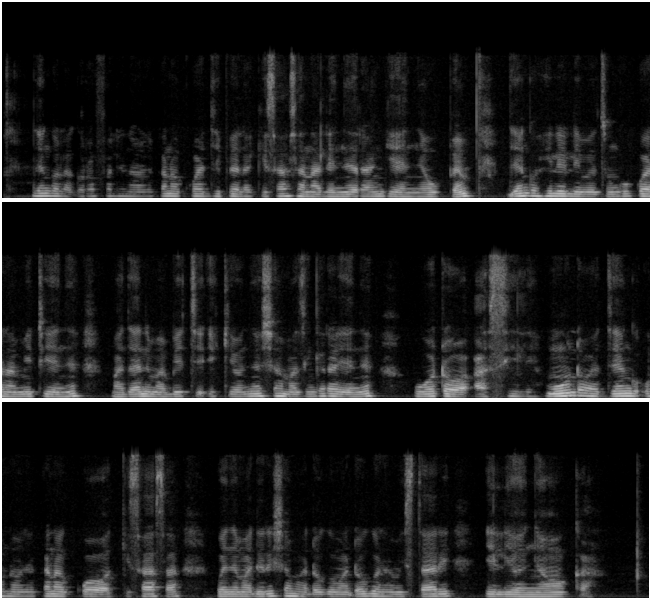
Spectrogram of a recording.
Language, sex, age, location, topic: Swahili, male, 18-24, Nairobi, finance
